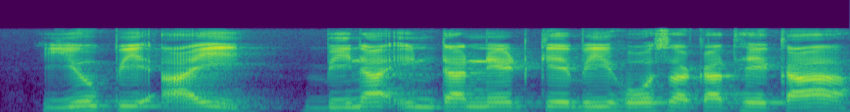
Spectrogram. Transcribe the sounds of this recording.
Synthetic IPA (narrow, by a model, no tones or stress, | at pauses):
juːpiːʔa̰ːi | bɪnaʔɪ̃ɳʈəɾneːʈkebʱiɦosəkət̪ɦɛkaː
